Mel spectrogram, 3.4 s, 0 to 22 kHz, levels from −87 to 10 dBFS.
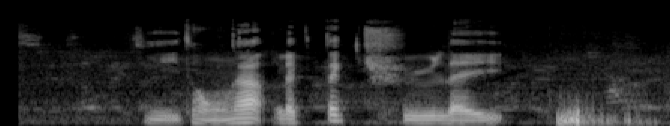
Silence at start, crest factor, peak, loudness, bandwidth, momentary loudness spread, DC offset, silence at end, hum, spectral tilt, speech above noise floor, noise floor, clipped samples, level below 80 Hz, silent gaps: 0.45 s; 24 dB; -2 dBFS; -26 LUFS; 11.5 kHz; 13 LU; under 0.1%; 0.1 s; none; -5.5 dB/octave; 28 dB; -53 dBFS; under 0.1%; -58 dBFS; none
